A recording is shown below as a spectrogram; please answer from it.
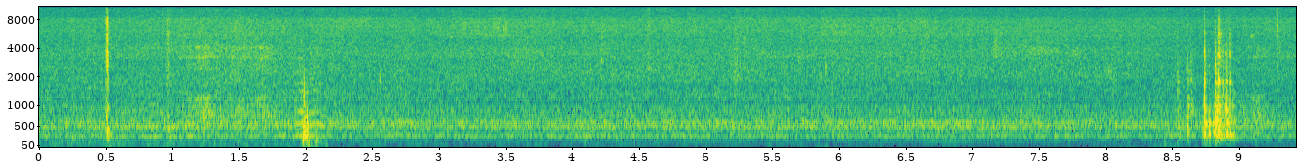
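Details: Steady droning buzz of wild honey bees kept in a hive box, with occasional clicks and a rustling burst of handling near the end.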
